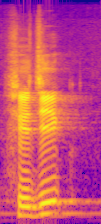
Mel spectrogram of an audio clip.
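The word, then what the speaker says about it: physique: pattern देख सकते हो इन तीनों में भी जो लेटर यू है य साइलेंट है और ई भी साइलेंट है और जो लेटर क्यू है यह कौन सा साउंड बना रहा है क साउंड बना रहा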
